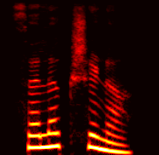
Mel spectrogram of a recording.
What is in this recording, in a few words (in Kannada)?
"ಶ್ಲಕ್ಷ್ಣ", Kannada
